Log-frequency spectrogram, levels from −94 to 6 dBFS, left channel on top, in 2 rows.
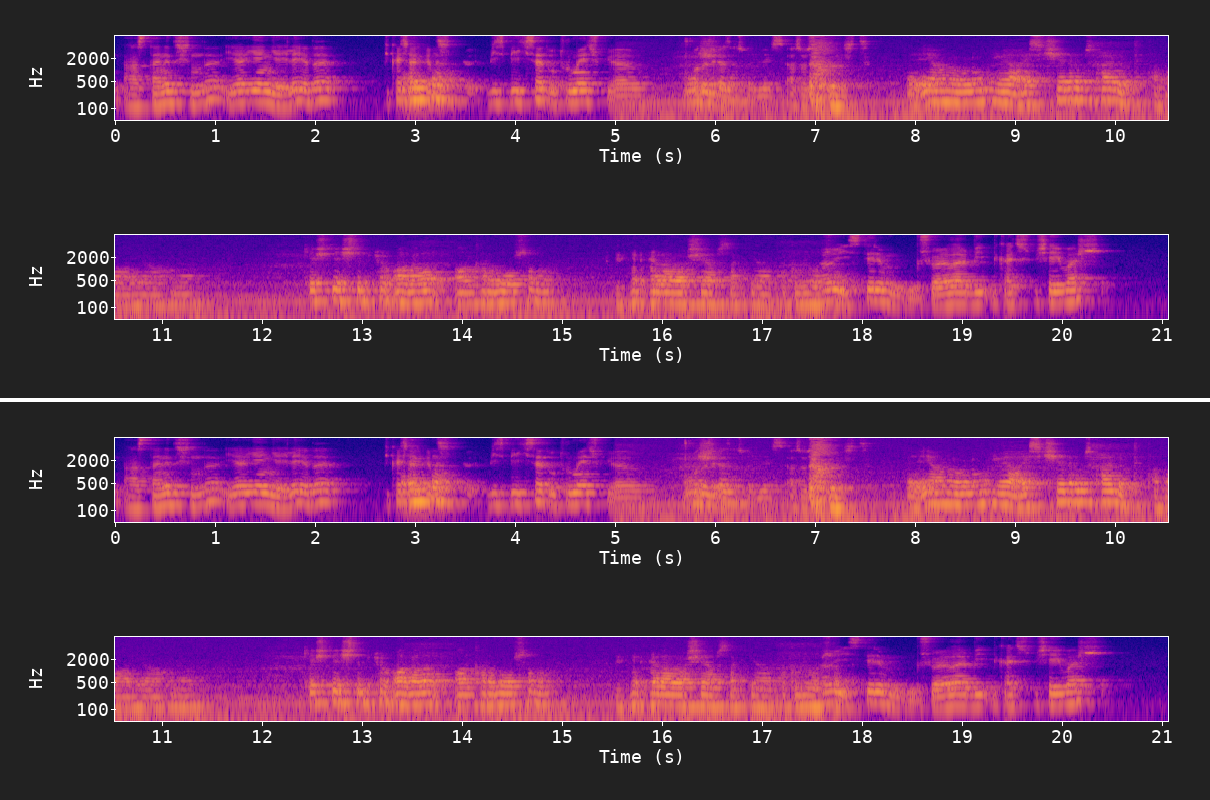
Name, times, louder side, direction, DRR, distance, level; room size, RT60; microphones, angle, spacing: voice 1, 0.0-2.2 2.8-5.3 5.8-7.6 15.5-16.0 17.6-20.4, left 1 dB, 20° left, 5 dB, 0.9 m, -31 dB
voice 2, 2.9-3.4 5.7-6.2 7.9-11.4 12.4-14.9 15.9-17.8, right 1 dB, 45° right, 1 dB, 2.0 m, -28 dB
sound 1, 5.0-17.8, right 1 dB, 25° right, 0.5 m, -37 dB
8.7 x 6.0 x 4.2 m, 0.81 s
head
